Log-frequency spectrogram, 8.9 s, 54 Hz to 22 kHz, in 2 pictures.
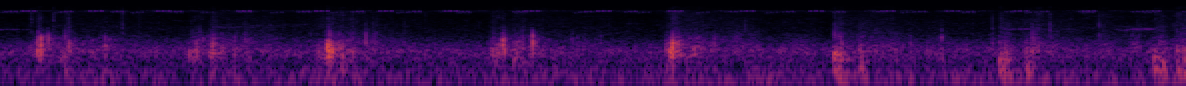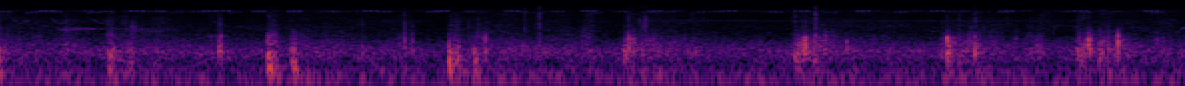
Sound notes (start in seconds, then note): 2.6 footsteps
